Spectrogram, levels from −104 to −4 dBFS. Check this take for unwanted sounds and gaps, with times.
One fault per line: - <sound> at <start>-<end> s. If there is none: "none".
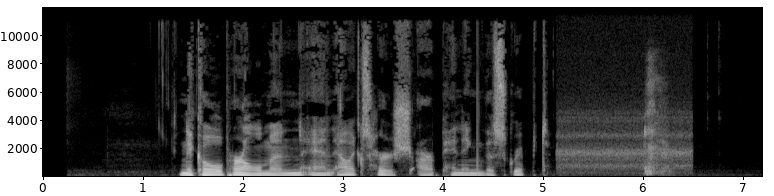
- sneeze at 6.0-6.3 s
